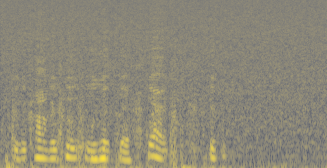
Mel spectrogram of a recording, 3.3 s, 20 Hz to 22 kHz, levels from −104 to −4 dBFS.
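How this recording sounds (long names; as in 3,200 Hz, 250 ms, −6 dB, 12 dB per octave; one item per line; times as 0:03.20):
aliases and images of a low sample rate 3,500 Hz, jitter 0%
chopped level 1.1 Hz, depth 65%, duty 15%
a quantiser's noise floor 6 bits, dither triangular
a shimmering, thickened sound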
